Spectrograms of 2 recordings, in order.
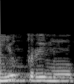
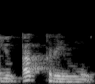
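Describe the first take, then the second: First: It is said without a glottal stop, three syllables. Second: It is said with a glottal stop, four syllables. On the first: This is the lighter form actually used. The speaker calls it right. "dibaca lebih ringan" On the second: This is the heavier underlying original form. The speaker calls it wrong. "Itu susah"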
